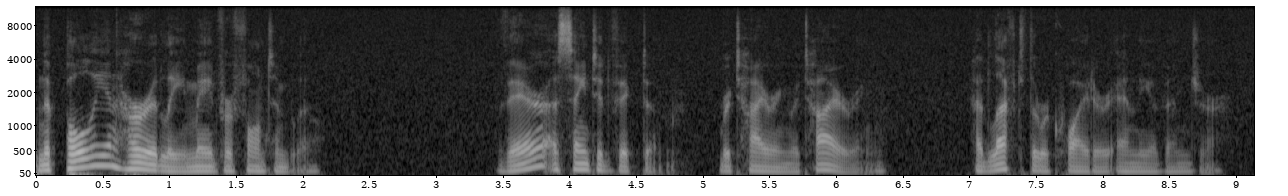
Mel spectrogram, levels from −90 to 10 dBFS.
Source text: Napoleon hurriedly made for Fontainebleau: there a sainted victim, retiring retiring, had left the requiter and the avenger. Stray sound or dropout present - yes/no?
yes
